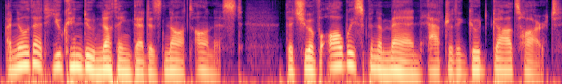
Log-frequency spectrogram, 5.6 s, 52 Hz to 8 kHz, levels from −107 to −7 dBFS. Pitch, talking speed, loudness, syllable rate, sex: 120 Hz, 245 wpm, -19 LUFS, 5.4 syllables/s, male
